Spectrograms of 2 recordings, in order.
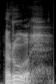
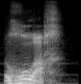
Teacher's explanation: The rolled R sound became a guttural R sound, more like in French or German.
